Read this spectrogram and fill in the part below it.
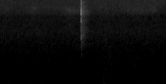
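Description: A card is set down softly on a table.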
